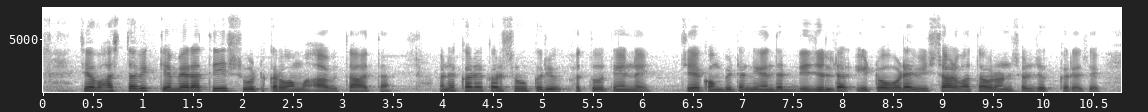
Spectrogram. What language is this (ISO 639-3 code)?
guj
